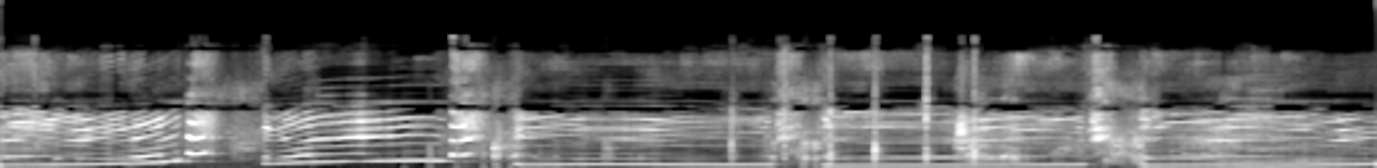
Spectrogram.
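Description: A male gibbon swinging inside a cage calls in loud, siren-like wails, each note sliding up in pitch and then holding steady, repeated several times with sharp knocks and rattles in between.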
